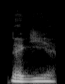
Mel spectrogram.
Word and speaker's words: Nadia: My mom's name is Nadia. Nadia, and like Nadia from like in Ukrainian, it literally means hope. It's just a name. Nadia.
